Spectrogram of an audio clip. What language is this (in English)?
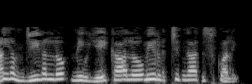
Telugu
